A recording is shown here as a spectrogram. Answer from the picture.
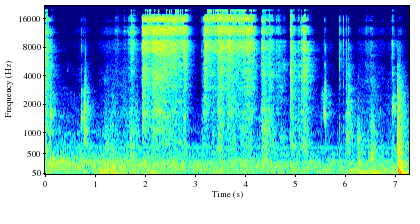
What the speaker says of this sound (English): I'm going to be spraying these pans with this cooking spray.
